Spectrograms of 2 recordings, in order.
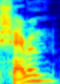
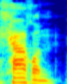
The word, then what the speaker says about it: Charon: Und er heißt nicht Sharon und er heißt auch nicht Charon, sondern Charon mit Ch.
